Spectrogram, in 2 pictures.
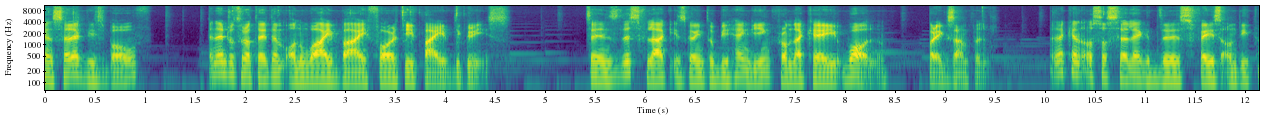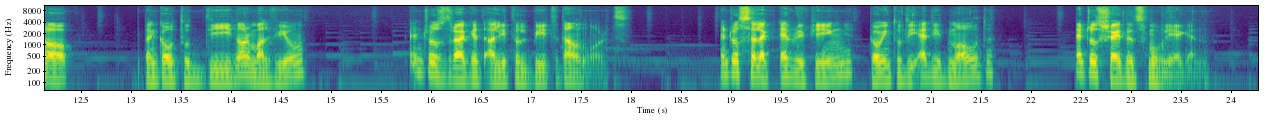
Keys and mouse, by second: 0.1-0.6 drag, 1.1 click, 1.5 r, 1.9 r, 9.0 click, 9.4 Tab, 9.9 z, 9.9 click, 9.9 z, 10.6 3, 10.9 click, 12.5-14.2 drag, 15.0 z, 15.5 click, 16.2-18.4 drag, 18.7 shift+click, 18.8 Tab, 18.8 a, 19.7 Tab, 20.3 a, 20.7 3, 21.5-23.0 right drag, 23.3 Tab.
